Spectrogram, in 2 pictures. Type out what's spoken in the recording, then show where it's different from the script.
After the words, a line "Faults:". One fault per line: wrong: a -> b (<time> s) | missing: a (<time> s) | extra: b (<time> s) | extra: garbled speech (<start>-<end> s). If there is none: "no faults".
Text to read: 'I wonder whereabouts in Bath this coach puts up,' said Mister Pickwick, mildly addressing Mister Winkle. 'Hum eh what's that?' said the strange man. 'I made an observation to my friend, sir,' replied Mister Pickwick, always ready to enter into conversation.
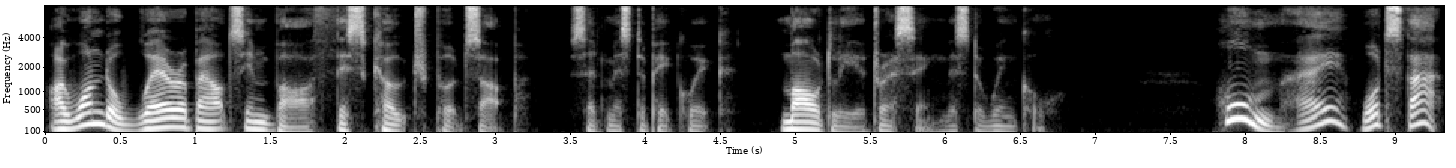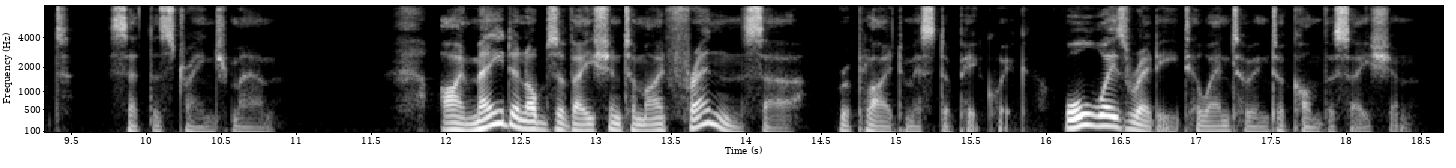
'I wonder whereabouts in Bath this coach puts up,' said Mister Pickwick, mildly addressing Mister Winkle. 'Hum eh what's that?' said the strange man. 'I made an observation to my friend, sir,' replied Mister Pickwick, always ready to enter into conversation.
Faults:
no faults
